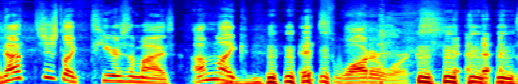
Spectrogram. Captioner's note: laughter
